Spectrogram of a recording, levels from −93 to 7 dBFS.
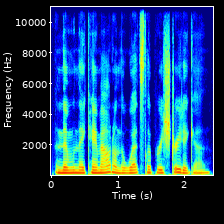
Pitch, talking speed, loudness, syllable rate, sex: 185 Hz, 270 wpm, -16 LUFS, 6.0 syllables/s, female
